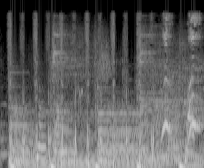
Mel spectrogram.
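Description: Background music with a puppy yipping briefly near the end.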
